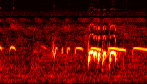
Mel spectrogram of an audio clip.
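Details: Local Zebra Dove, Bangkok-local cross, singing anggungan-style to provoke a rival: faint scattered coos give way to one short, loud burst of rapid bouncing notes, then a sustained, even tone fading out.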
